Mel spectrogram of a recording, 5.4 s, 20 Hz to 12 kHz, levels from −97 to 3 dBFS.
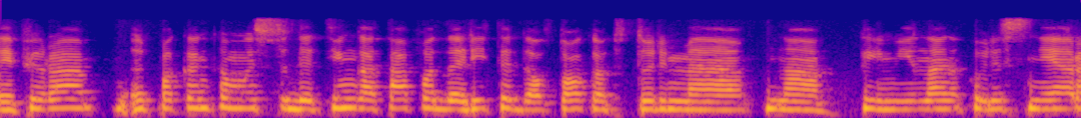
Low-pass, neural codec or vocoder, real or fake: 7.2 kHz; none; real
